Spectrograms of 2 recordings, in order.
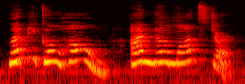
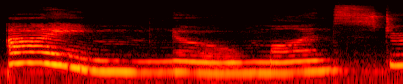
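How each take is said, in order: First: Loud, high quick retelling; ringing voice. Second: Very slow drawn words; stretched out. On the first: A narrator's reading. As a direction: ring it through the silence. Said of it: "Annie's voice rang through the silence". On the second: Shown as a demonstration. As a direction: stretch each word out. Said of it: "taking such a long time to read".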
